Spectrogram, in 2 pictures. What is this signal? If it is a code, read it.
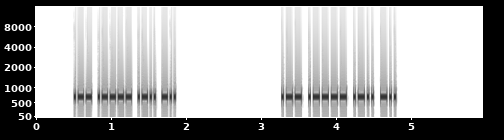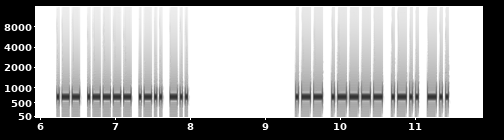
Morse code, heard as a keyed tone, about 36 wpm, 700 Hz. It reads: W1LD W1LD W1LD W1LD
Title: Speed Racing - USA Call Signs 30wpm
